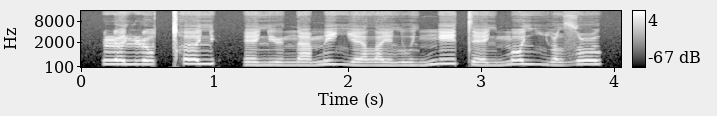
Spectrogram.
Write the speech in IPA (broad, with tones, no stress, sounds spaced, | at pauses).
ɭ ʌ˥ lʲ ɭ ɔ˥ ǀʰ ʌ˥ lʲ | ɛ˩ lʲ ə˞˩ n a˩ m e˥ ʎ ɛ˩ lˠ e˩ l u˩ lʲ ŋ e˥ t ɛ˩ lʲ m ɔ˥ lʲ ʎ u˩ lʲ zˤ u˥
